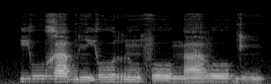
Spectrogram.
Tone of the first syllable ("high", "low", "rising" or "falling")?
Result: high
